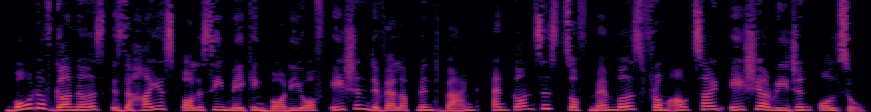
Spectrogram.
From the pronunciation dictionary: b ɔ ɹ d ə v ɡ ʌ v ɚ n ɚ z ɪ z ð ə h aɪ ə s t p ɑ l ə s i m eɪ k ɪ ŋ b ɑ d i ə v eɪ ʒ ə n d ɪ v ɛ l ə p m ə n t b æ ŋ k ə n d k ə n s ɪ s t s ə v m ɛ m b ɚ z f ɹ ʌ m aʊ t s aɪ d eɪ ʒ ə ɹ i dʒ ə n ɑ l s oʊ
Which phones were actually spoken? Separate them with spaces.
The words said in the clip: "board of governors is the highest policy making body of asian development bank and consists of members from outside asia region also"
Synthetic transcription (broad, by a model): b ɔ ɹ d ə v ɡ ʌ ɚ n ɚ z ɪ z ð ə h aɪ ə s t p ɑ l ə s i m eɪ k ɪ ŋ b ɑ d i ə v eɪ ʃ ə n d ɪ v ɛ l ə p m ə n t b æ ŋ k ə n d k ə n s ɪ s t s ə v m ɛ m b ɚ z f ɹ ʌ m aʊ t s aɪ d eɪ ʃ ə ɹ i dʒ ə n ɑ l s oʊ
